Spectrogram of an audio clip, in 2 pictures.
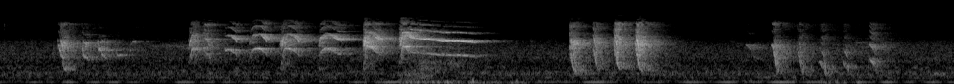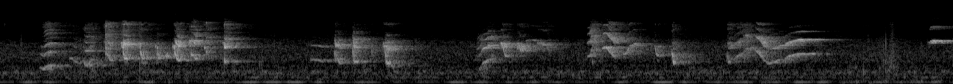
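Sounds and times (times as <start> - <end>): parrot squawking: 0.6 - 5.0, 5.7 - 6.7, 9.9 - 13.7, 14.3 - 18.0.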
